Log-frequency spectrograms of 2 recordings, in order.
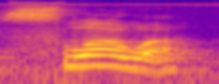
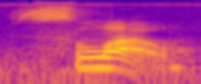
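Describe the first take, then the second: First: An extra W sound ends the word. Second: The word ends on the vowel, no W. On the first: The speaker calls it wrong. "But you don't say slowa" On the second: The speaker calls it right. "you say slow. You don't pronounce the W at the end"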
